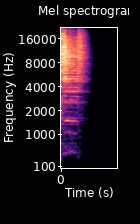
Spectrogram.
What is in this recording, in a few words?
OPEN HAT, HI-HATS; Sampleheads; New York City Drumworks VOL-1; KD HI-HATS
